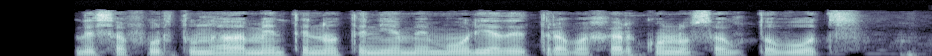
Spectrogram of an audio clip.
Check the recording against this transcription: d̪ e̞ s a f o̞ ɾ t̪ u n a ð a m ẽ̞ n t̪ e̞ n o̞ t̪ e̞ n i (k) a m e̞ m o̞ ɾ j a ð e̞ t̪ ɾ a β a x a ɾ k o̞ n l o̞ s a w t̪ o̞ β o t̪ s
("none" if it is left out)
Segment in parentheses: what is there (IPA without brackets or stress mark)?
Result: none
